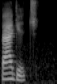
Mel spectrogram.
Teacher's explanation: 이 배 부분에 강세 줘서 한 번 더 해볼게요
